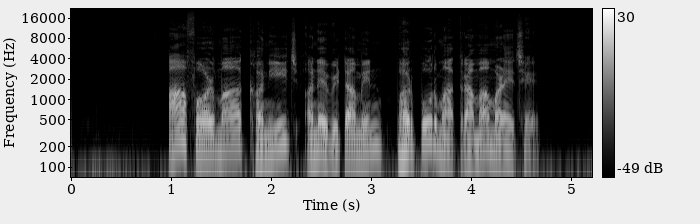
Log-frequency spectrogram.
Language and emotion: Gujarati, neutral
